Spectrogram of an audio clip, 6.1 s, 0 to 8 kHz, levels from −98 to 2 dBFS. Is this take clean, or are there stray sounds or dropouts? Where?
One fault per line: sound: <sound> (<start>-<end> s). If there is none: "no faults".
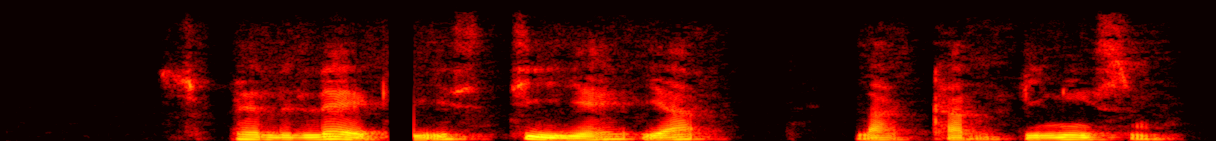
sound: dropout (1.9-2.1 s)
